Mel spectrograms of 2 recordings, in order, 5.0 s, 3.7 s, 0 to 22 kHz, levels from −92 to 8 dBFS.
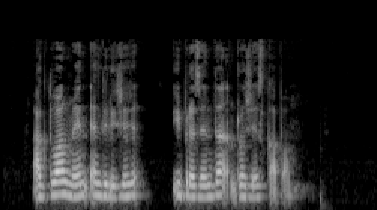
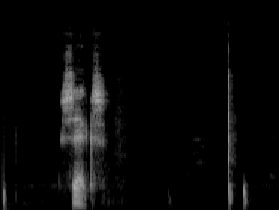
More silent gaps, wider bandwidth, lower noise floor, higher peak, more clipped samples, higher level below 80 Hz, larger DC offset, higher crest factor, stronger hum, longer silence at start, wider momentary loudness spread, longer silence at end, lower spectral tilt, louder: second, none vs 2.08-2.14 s, 2.97-3.03 s; second, 11.5 kHz vs 13 kHz; second, -82 dBFS vs -87 dBFS; about the same, -4 dBFS vs -6 dBFS; neither; first, -70 dBFS vs -80 dBFS; neither; second, 20 dB vs 30 dB; neither; second, 0.45 s vs 0.8 s; first, 13 LU vs 9 LU; first, 1.15 s vs 0.45 s; first, -6 dB/octave vs -1.5 dB/octave; first, -24 LUFS vs -29 LUFS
